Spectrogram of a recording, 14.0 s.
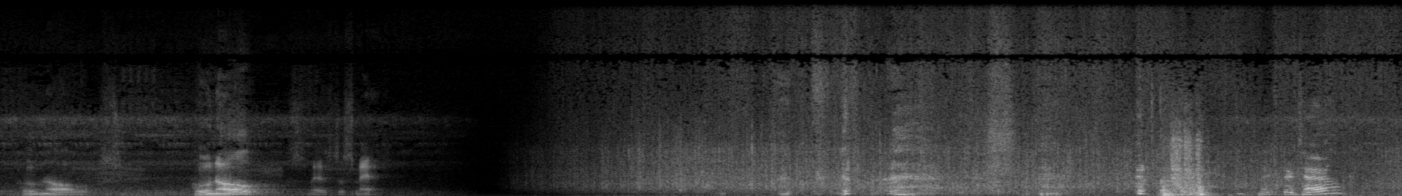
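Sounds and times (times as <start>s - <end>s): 
speech: 0.2s - 1.2s, 2.0s - 3.9s, 12.8s - 13.6s
garden hose sprinkling well water on the roof: 5.3s - 14.0s.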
